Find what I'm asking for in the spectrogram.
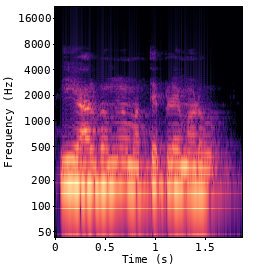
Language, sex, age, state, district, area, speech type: Kannada, male, 18-30, Karnataka, Chitradurga, rural, read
